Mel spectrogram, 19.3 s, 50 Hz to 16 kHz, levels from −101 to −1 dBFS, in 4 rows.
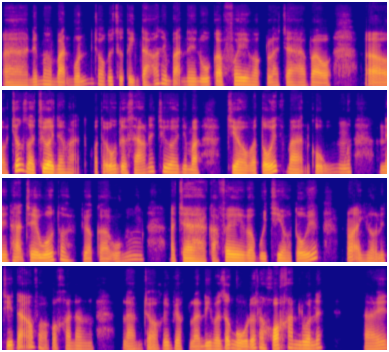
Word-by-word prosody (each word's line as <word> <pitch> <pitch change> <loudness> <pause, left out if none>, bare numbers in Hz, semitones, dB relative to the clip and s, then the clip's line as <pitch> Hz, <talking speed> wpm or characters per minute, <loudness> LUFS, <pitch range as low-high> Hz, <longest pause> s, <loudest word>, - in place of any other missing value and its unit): À, 115 -1 -3
nếu 125 +1 -4
mà 145 -1 -4
bạn 125 -2 0
muốn 125 +7 -3
cho 145 -2 -5
cái 145 0 -3
sự - - -3
tỉnh 120 -2 -4
táo 120 - -2
thì 175 - -1
bạn 140 -3 -2
nên 135 -1 -2
uống 130 +2 +1
cà - - +3
phê 145 -1 +2
hoặc 125 -2 -6
là 115 0 -3
trà 120 -1 -3
vào, 110 -2 +2 0.4
ờ, 115 - +3
trước 225 +2 +6
giờ 135 - +4
trưa 160 -2 +10
nha 140 0 +2
bạn. 135 - -8 0.2
Có 140 - -3
thể - - -2
uống 145 +2 +3
từ 135 - +2
sáng 125 +2 -2
đến 180 0 -5
trưa 155 -5 +2
nhưng 135 -2 -4
mà 125 - +4 0.4
chiều 120 -4 +3
và 115 - 0
tối - - +7
thì 210 - -32
bạn 135 -1 0
cũng, 155 +2 -4
ơ, 160 - -4 0.4
nên 130 0 0
hạn - - 0
chế 130 - +1
uống 130 +3 +5
thôi. 175 - -3 0.2
Việc, 115 -1 -2
ờ, 110 - -4
uống, 155 +11 -8 0.3
à, - - -2
trà, 115 -4 +3
cà 115 - -4
phê 135 -2 +5
vào 115 -1 -1
buổi 110 0 -4
chiều 120 -3 -2
tối 120 +4 +2
ấy, 225 - 0 0.4
nó - - +1
ảnh 120 +1 -2
hưởng 115 -1 -4
đến 120 +1 -7
trí 140 0 +1
não 100 - +2
và - - -6
có - - -3
khả 130 - -6
năng 125 -1 -7 0.4
làm 115 +3 -5
cho - - -3
cái 135 +1 -1
việc 120 0 -1
là 115 0 -2
đi 125 +3 -1
vào 120 -2 -1
giấc 150 - +1
ngủ 120 -5 +2
rất - - 0
là - - 0
khó 135 0 +7
khăn 160 0 -4
luôn 140 0 +1
ấy. 165 - -3 0.5
Đấy, 130 +6 -2
130 Hz, 265 wpm, -24 LUFS, 115-140 Hz, 0.5 s, trưa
